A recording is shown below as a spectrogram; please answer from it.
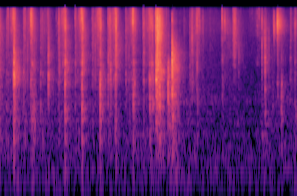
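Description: A deck of tarot cards being shuffled by hand: quick slapping strokes about four a second, dying down about three seconds in as the shuffling stops and a card is drawn.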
